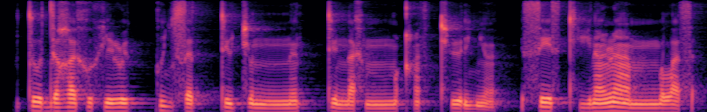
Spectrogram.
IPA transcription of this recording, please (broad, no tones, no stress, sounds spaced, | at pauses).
t ʊ d ə ʁ ɐ x ʊ x i ɭ ʏ kː ʊ ʎ s ɐ tː ʏ c ʊ nː ə̃ tː ʏ n a x mː ə̃ qʰ ɐ̃ s cʰ ʏ ɾ ə ʎ ɐ̃ | s e s cʰ i ɾ ã ɭ ã mː ʏ lˠ a s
